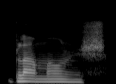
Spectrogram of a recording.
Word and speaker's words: blancmange: It's pronounced blancmange. Okay, blancmange.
